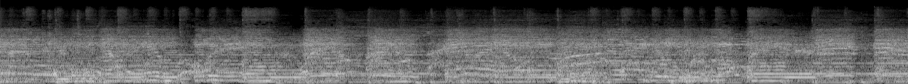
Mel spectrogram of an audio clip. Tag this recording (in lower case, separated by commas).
music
